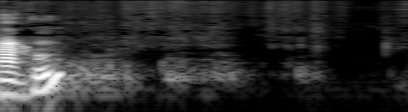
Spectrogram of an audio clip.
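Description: Faint rustling and crinkling of a square of paper being folded by hand, dying away about a second in.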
